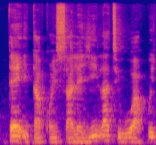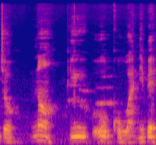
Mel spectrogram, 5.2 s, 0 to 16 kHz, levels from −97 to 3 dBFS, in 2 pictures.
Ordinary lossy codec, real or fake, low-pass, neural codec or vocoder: none; real; 14.4 kHz; none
